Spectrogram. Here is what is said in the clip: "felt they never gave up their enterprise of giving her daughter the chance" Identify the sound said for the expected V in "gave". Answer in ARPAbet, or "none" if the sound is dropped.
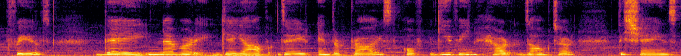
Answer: none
